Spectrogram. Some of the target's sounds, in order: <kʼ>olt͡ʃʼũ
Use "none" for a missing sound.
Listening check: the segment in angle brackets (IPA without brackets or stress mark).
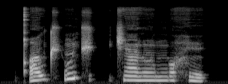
qʼ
